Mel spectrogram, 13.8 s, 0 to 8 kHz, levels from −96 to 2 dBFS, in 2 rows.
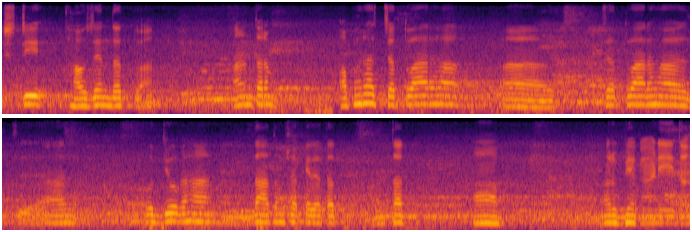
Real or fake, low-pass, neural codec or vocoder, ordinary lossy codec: real; 7.2 kHz; none; none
